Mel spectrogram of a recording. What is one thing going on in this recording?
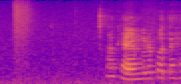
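A middle-aged woman speaks nearby.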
